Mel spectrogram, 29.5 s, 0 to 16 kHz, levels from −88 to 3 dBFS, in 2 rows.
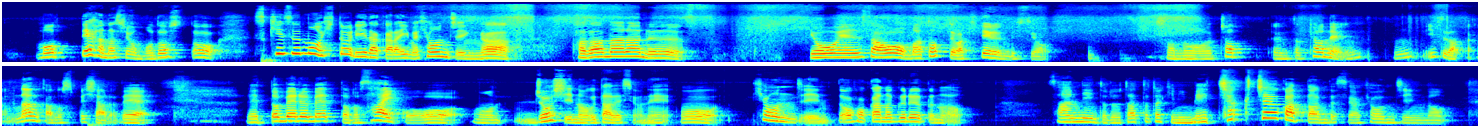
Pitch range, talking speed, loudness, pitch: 145-225 Hz, 280 characters per minute, -22 LUFS, 180 Hz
